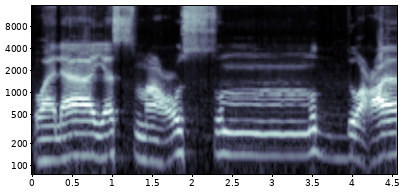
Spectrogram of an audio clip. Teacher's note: تین مشدد لیٹر اکٹھے آ رہے ہیں، تو یہاں پر ہم نے 2 مرتبہ سواد کو پڑھنا ہے، 2 مرتبہ میم کو پڑھنا ہے، 2 مرتبہ دال کو پڑھنا ہے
